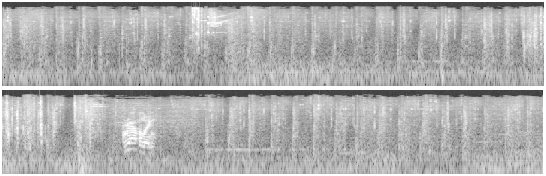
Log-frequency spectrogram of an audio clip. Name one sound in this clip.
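Quick footsteps run over grass and dirt.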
